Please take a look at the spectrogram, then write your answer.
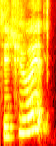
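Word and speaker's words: Scituate: It took me forever to know that it was pronounced Situate.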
